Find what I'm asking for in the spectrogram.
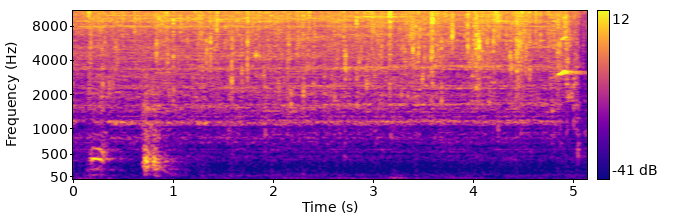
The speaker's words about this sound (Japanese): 新じゃがとか使っていただければ、うん、じゃあこんな感じで一回洗って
